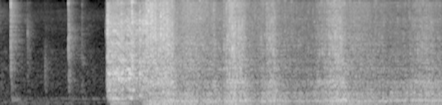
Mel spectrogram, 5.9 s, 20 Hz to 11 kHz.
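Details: Fully rebuilt Magnum 318 V8 (360 cam, roller lifters, new timing set, valve job), timing adjusted and vacuum leak fixed, running heat cycles; cranks and catches quickly, settles to strong even idle with clean blips, healthy.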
